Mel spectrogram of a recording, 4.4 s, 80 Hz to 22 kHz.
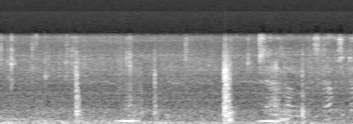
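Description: Steady low rumble inside the cabin of a Mercedes-Benz 220d car, with a sharp click near three seconds and brief low voice sounds toward the end.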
